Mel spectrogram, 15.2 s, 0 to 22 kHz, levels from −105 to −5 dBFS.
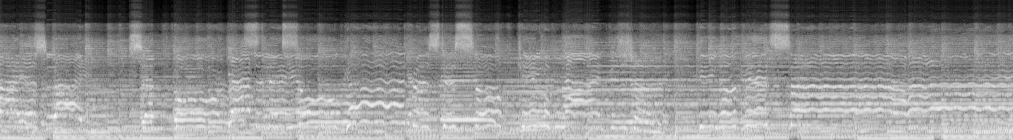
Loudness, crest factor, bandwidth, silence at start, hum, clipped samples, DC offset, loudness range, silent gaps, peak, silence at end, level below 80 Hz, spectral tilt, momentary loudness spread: -15 LUFS; 12 dB; 11.5 kHz; 0 s; none; under 0.1%; under 0.1%; 1 LU; none; -2 dBFS; 0 s; -24 dBFS; -4.5 dB/octave; 3 LU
